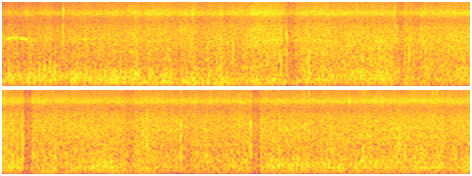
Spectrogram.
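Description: Heavy rain pouring onto a flooded street, with wind buffeting the microphone.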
